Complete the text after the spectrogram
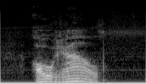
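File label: "auraal", Dutch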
